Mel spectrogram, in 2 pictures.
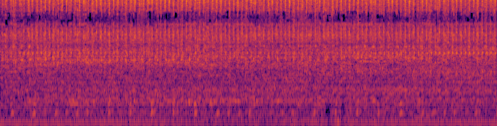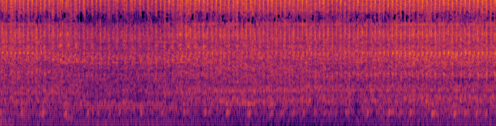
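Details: Honda Freed petrol engine idling, A/C off, during inspection: faint, uneven ticking about twice per second over the hum; abnormal engine noise, source not identified.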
